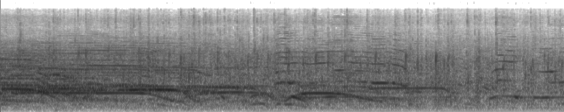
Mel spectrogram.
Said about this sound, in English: Stand on your feet and give the Lord the biggest hand clap that you've ever given anybody. Come on, give Jesus a big, big hand clap.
